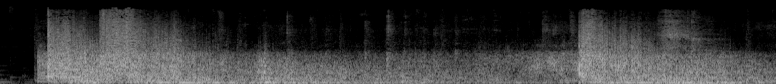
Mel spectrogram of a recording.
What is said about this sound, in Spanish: Es tal cual el sonido de los disparos, del bombardeo de la aviación.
